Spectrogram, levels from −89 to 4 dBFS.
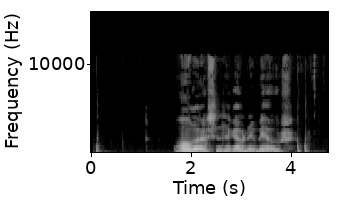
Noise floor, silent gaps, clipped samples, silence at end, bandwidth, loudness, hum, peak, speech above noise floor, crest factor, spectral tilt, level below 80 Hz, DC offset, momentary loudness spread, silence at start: -77 dBFS; none; under 0.1%; 0.4 s; 11.5 kHz; -28 LUFS; none; -12 dBFS; 49 dB; 18 dB; -5.5 dB/octave; -58 dBFS; under 0.1%; 18 LU; 0.1 s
